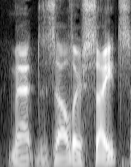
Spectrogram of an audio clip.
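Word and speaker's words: Matt Zoller Seitz: Matt Zoller-Seitz. Am I saying his name right? – You are.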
